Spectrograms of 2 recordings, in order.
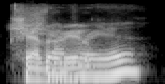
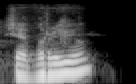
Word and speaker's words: Chevreuil: Chevreuil. – Yeah. Chevreuil.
